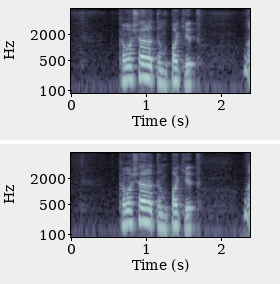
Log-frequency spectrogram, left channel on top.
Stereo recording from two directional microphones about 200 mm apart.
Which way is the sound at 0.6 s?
15° right (ahead or behind).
